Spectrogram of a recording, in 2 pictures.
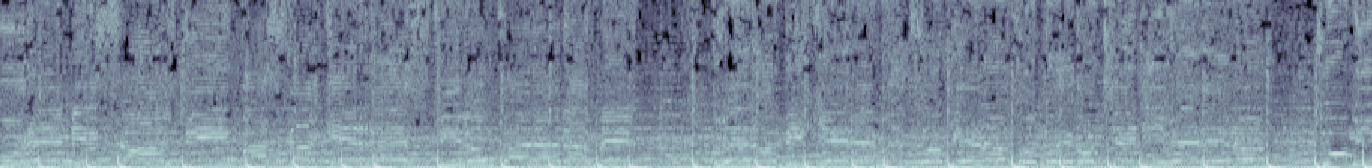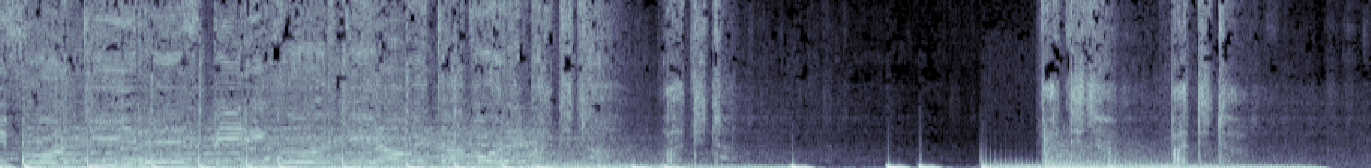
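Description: A loud, fully produced pop song plays steadily with a dense beat and layered vocals, briefly dropping out near the end before kicking back in and then cutting off.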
